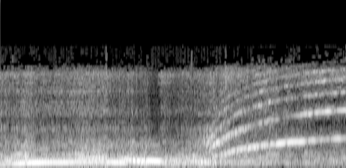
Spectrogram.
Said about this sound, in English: Let's go to Fire Department headquarters just in time to join Chief Cody as he rolls in his car to answer an alarm.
